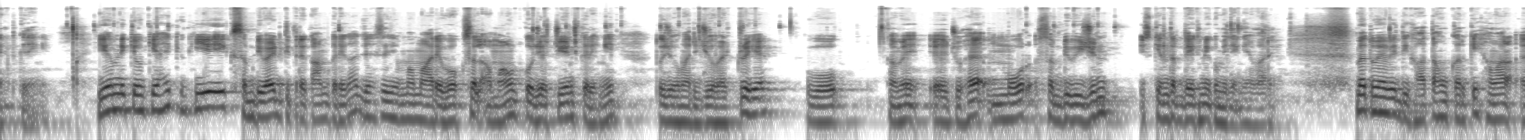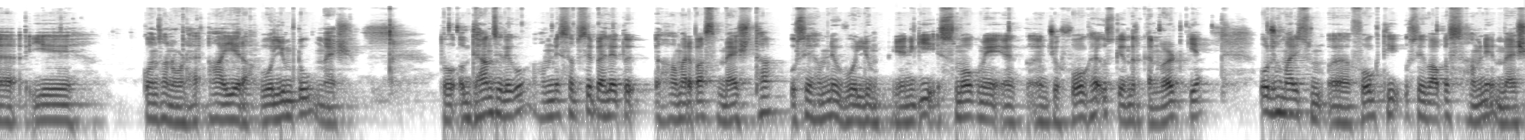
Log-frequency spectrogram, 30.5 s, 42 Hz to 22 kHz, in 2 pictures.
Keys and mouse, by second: 0.6-2.8 middle drag, 2.8-5.4 drag, 5.4-11.6 shift+middle drag, 11.6 shift+a, 20.4-23.2 middle drag, 23.2 click, 25.2 click, 27.0 middle click, 27.8 click.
